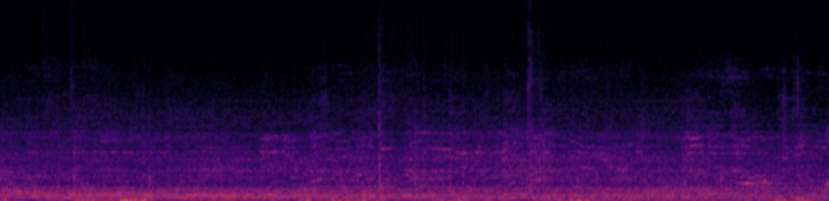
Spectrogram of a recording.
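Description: Indistinct distant talk over a steady background hum, with a few faint clicks as shirts on hangers are pushed along a metal clothes rack.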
